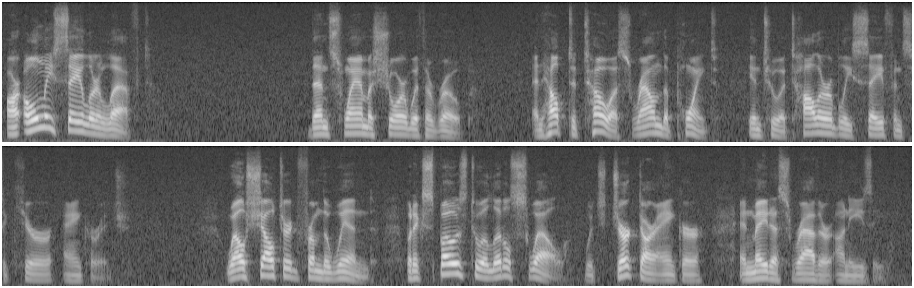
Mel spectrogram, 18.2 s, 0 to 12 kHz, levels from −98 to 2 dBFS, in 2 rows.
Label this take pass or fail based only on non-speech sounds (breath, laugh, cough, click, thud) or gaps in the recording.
pass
